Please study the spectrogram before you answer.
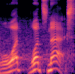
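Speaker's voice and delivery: mild mock confusion; puzzled letdown. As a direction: ask it like the big moment never came. Retold letdown after quick prayer.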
